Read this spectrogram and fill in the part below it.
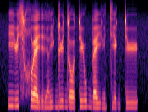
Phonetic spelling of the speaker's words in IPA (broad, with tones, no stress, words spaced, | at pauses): jy˦sʲχʷɛ˦˨rʲa̤˧j ɡy˧do˨ty˦wbɛ˨j e̤˨tʲɛ˨ɡ ty˧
